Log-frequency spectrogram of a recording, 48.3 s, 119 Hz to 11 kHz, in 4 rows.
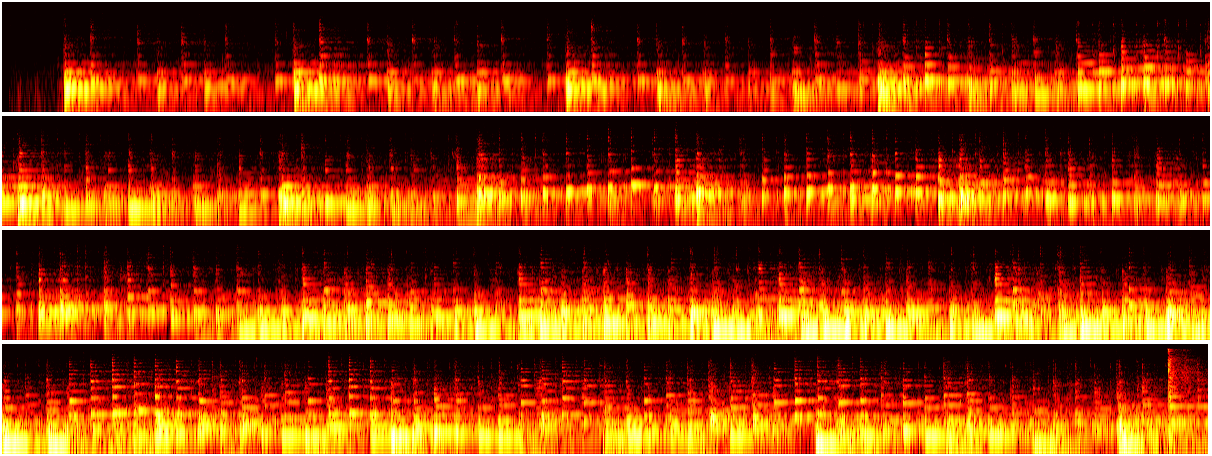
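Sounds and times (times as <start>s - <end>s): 
string quartet playing allegretto pizzicato: 0.2s - 48.3s.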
